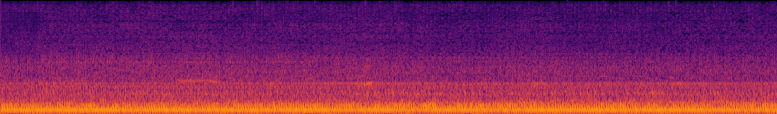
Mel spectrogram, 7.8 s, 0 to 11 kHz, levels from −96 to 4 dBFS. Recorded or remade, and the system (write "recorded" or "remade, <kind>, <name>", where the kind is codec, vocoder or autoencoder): recorded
